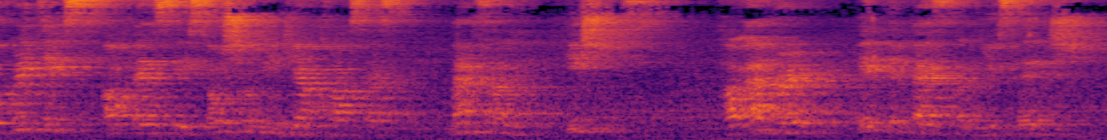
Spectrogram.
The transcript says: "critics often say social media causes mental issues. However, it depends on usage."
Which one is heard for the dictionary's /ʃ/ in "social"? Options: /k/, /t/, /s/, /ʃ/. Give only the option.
/ʃ/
